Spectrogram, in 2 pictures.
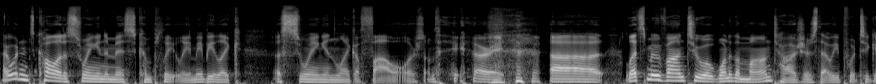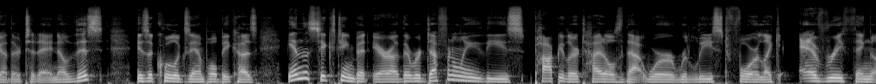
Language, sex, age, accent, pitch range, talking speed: English, male, 30-49, American, 120-155 Hz, 200 wpm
